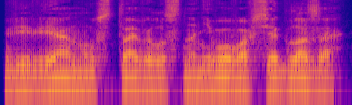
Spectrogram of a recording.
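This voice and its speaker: A man narrating an audiobook in an even, measured reading. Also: low voice.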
